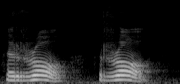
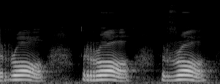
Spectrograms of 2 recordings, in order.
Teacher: جب زبر آ گئی تو اس کو پر کر کے پڑھنا ہے، جب موٹا کر کے پڑھنا ہے، اس کی تفخیم ہوگی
